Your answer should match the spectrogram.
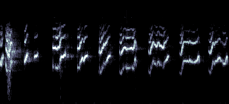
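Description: dog whimpering

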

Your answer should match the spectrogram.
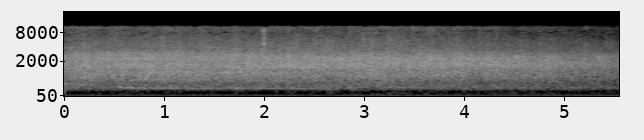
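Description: audience applauding loudly

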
